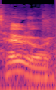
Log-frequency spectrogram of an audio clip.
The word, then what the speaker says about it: Hodor: Hordor? – Isn't it Hordor? – No, it's Hodor.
